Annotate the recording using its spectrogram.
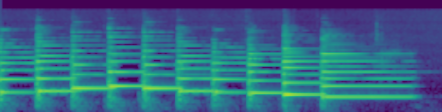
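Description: Piano playing the A blues scale one note at a time, about three notes a second: it climbs to the top A about a second in, then comes back down and ends on a held A.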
